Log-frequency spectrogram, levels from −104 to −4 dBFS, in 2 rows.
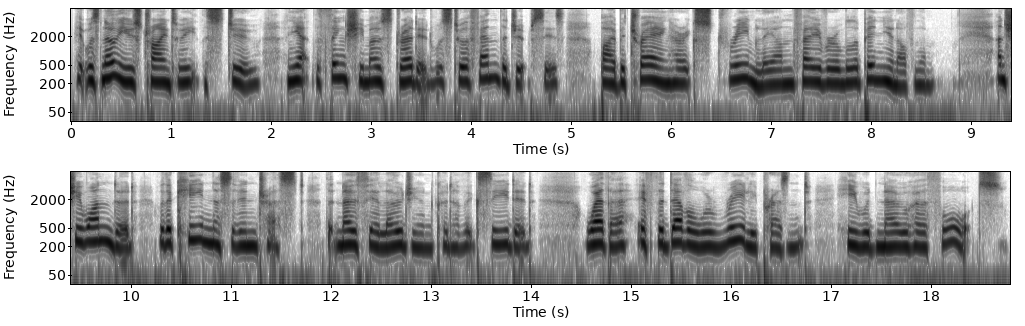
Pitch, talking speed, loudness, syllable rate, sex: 215 Hz, 175 wpm, -18 LUFS, 5.1 syllables/s, female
